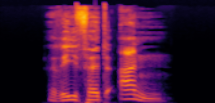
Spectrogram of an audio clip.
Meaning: second-person plural subjunctive II of anrufen
- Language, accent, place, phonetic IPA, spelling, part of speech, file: German, Germany, Berlin, [ˌʁiːfət ˈan], riefet an, verb, De-riefet an.ogg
